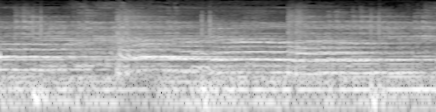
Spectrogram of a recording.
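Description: A woman sings karaoke over a backing track: two long held notes, the second sliding in about a second in and sustained.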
